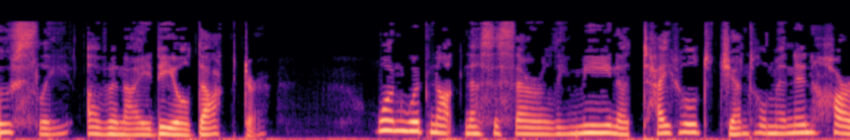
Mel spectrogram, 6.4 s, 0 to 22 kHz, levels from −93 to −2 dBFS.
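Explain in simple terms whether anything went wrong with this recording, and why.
At 0.36 s the speech skips forward. This is compressed frames skipped: one chunk of the compressed audio, about 23 ms, never played.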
